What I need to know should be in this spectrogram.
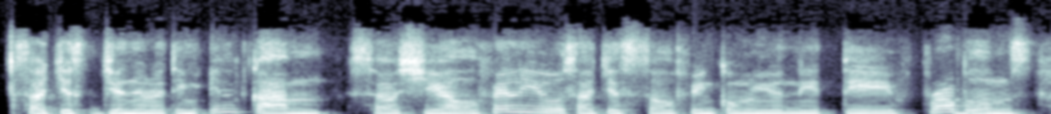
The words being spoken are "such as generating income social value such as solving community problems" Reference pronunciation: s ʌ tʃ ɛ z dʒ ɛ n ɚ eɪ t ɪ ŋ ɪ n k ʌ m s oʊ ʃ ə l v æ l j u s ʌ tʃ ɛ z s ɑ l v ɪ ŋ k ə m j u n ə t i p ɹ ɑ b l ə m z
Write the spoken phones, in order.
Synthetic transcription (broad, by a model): s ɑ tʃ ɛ s dʒ ɛ n ɚ eɪ t ɪ ŋ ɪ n k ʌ m s oʊ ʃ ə l f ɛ l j u s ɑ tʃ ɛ s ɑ l f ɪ ŋ k ə m j u n ə t i p ɹ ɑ b l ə m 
